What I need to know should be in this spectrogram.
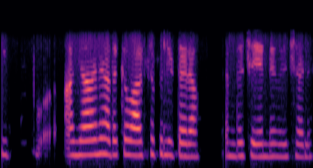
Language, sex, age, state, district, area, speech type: Malayalam, female, 18-30, Kerala, Wayanad, rural, conversation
